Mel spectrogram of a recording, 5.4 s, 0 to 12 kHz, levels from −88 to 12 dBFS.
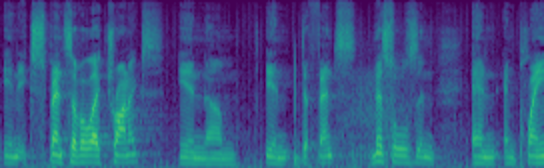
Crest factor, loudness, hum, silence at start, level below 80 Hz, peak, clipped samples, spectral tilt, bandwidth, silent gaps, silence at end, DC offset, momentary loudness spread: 24 dB; -23 LUFS; none; 0.05 s; -52 dBFS; 0 dBFS; under 0.1%; -3.5 dB/octave; 12 kHz; none; 0 s; under 0.1%; 13 LU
